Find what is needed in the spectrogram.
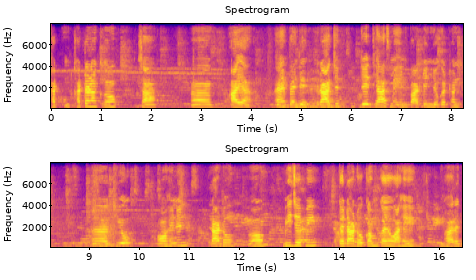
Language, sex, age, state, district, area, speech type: Sindhi, female, 45-60, Uttar Pradesh, Lucknow, urban, spontaneous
